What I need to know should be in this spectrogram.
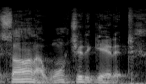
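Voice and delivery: mother gently insisting to her son, low and calm. Retold or imitated. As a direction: say it calmly, like a mother making her point. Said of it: "Very calmly she said".

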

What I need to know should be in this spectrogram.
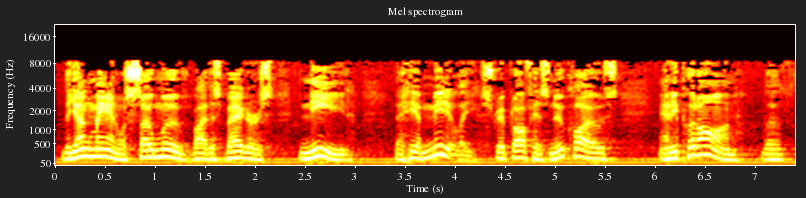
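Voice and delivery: ordinary talk

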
